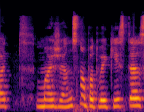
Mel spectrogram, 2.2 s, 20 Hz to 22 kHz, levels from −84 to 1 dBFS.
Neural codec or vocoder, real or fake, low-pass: none; real; 14.4 kHz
